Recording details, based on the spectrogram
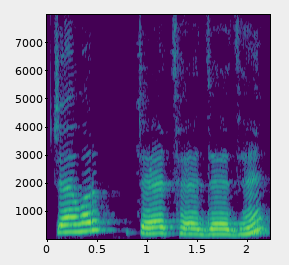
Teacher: ये किनका उच्चारण स्थान कहाँ से होता है, तालु से होता है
